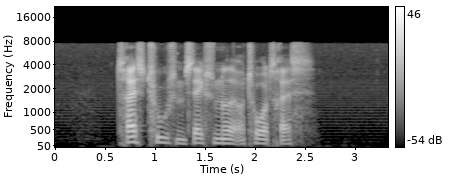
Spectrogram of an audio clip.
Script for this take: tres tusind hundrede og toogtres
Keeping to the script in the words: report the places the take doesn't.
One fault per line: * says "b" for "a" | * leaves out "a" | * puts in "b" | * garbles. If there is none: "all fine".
* puts in "seks"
